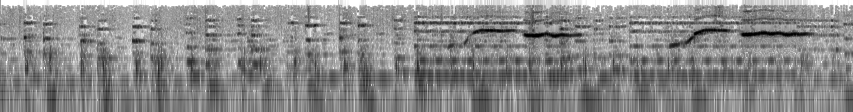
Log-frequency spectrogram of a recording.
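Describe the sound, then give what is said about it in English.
A bouncy theme tune for Rusty Riley and his horse starts with a steady clip-clop rhythm of hoof-like percussion, then a bright whistled melody rises and slides over the beat, loud and upfront with no talking. “Give us music for his horse and Rusty.”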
